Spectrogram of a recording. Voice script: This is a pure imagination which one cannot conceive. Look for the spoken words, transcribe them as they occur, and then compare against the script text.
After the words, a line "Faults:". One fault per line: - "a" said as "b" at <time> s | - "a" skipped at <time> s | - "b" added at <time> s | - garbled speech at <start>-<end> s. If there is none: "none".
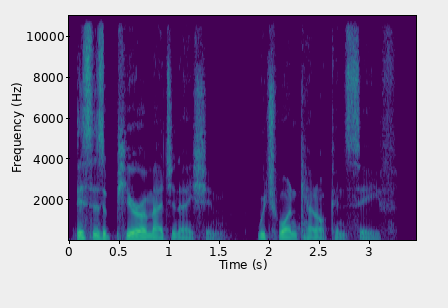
This is a pure imagination which one cannot conceive.
Faults:
none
